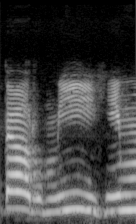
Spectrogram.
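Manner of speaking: तरुमीहिम with the lips lightly joined on मीम, not squeezed; lips closed, not pressed. Shown as a demonstration. Teacher showing students how to close the lips without pressing. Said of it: "याद रखें दबाना नहीं है".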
